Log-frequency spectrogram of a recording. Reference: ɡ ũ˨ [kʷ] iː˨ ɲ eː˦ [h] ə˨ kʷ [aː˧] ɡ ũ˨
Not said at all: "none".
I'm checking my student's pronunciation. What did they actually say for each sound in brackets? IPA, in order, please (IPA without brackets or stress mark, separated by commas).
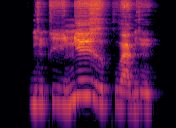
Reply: k, ɣ, aː˨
